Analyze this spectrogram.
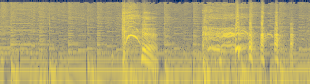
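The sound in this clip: Coughing from a person who inhaled air the wrong way: one harsh, throaty burst, then a loud cluster of several sharp coughs in quick succession.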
